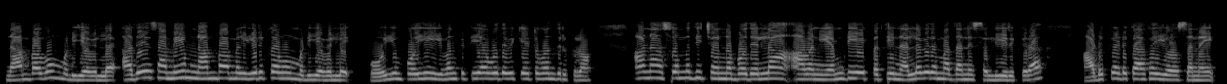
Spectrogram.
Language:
Tamil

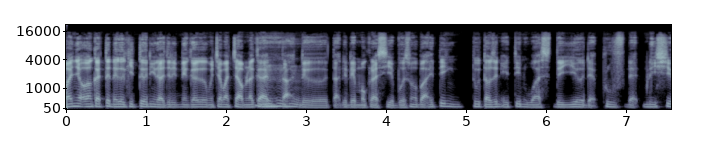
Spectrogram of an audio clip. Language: Malay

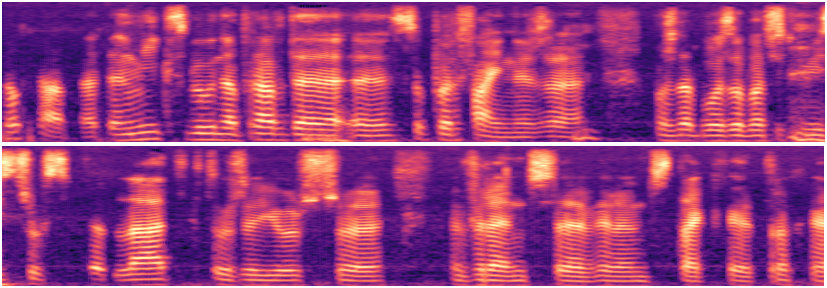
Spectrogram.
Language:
Polish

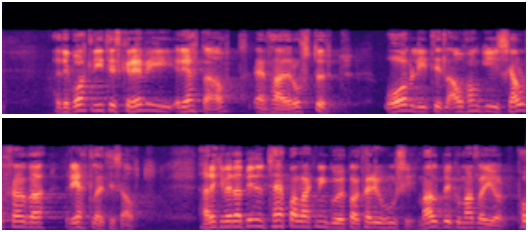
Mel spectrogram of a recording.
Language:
Icelandic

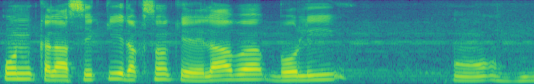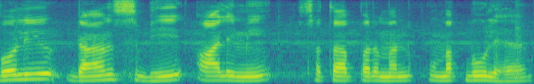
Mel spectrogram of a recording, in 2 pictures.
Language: Urdu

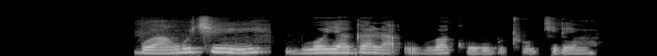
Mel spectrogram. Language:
Ganda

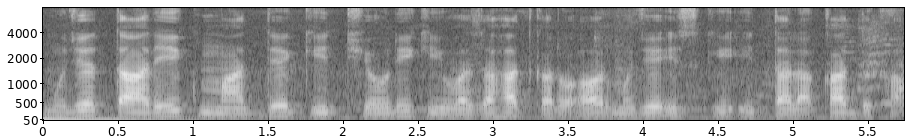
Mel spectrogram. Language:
Urdu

